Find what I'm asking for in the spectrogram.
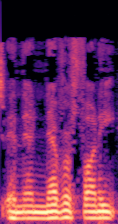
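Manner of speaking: ordinary talk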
